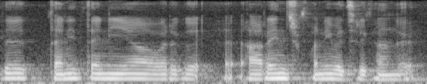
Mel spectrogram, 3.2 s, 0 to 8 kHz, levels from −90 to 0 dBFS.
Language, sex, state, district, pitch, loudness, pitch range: Tamil, male, Tamil Nadu, Kanyakumari, 125 Hz, -14 LUFS, 125-135 Hz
